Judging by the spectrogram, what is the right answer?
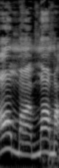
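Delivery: plain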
